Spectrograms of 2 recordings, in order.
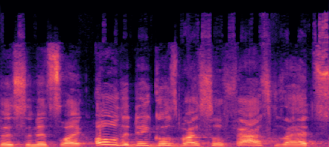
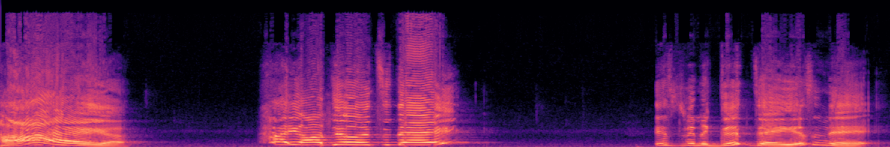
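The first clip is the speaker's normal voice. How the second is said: high, loud, relentlessly chipper, overly cheerful, drawn-out "hi"; 7 semitones higher, 5 dB louder than usual. Showing how a chatty coworker greets people: imitating an overly cheerful coworker. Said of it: "let me show y'all what she's like".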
